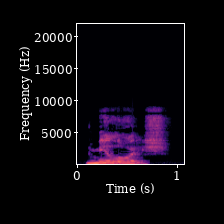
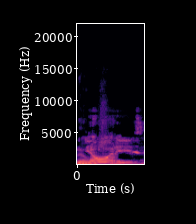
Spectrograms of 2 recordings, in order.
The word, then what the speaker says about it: Millores: Meu sobrenome não tem mistério, é da é da forma como se escreve. Milores, só isso. É milores. Só isso. Tem gente que acha tem gente que melhores, Mores.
